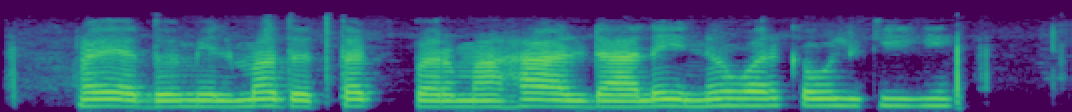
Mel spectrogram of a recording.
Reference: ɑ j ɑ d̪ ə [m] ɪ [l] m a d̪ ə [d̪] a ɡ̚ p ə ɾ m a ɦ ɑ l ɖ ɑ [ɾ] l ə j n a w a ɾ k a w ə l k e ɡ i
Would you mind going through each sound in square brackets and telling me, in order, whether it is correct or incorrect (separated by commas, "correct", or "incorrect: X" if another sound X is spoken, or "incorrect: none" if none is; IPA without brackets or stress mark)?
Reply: correct, correct, incorrect: t̪, incorrect: none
